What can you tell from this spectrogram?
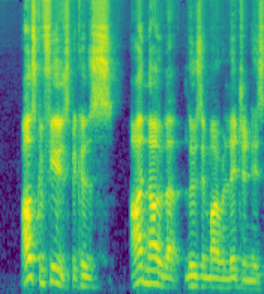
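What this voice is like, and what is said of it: Usual voice. Nothing is said of it.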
